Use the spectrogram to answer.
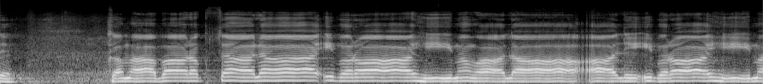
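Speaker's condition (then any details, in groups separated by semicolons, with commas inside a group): No condition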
